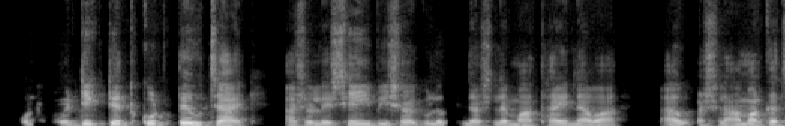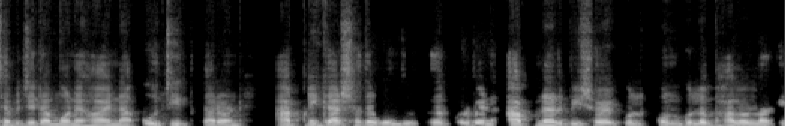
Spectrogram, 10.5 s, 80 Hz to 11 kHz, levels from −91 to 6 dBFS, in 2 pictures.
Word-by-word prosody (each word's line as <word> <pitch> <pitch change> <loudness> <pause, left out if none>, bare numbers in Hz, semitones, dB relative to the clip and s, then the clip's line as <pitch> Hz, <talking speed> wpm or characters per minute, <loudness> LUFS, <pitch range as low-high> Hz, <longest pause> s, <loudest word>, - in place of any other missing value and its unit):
কোনোভাবে 155 +2 -5
ডিক্টেট 170 +4 +5
করতেও 190 +3 +8
চায়, 115 +2 +5 0.3
আসলে 150 +2 -1
সেই 170 0 +2
বিষয়গুলো 155 0 -2
কিন্তু 140 -2 -4
আসলে 140 +1 -1
মাথায় 140 +5 0
নেওয়া 125 -3 +2 0.4
আ - - +1 0.2
আসলে - - -6
আমার 165 +3 +3
কাছে 175 0 +2 0.2
যেটা 150 0 +1
মনে 125 -3 0
হয় 130 -1 0
না - - 0 0.2
উচিত। 165 - -6
কারণ 120 -1 +1 0.4
আপনি 180 +8 -3
কার 155 - +3
সাথে 170 -1 0
বন্ধুত্ব 150 +1 -5 0.2
করবেন, 145 0 -1 0.2
আপনার 165 +2 +2
বিষয় 150 +1 0
কোন 160 -2 -5
কোনগুলো 155 -1 -1
ভালো 135 +6 +1
লাগে 140 -1 -1
150 Hz, 185 wpm, -22 LUFS, 140-165 Hz, 0.4 s, করতেও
